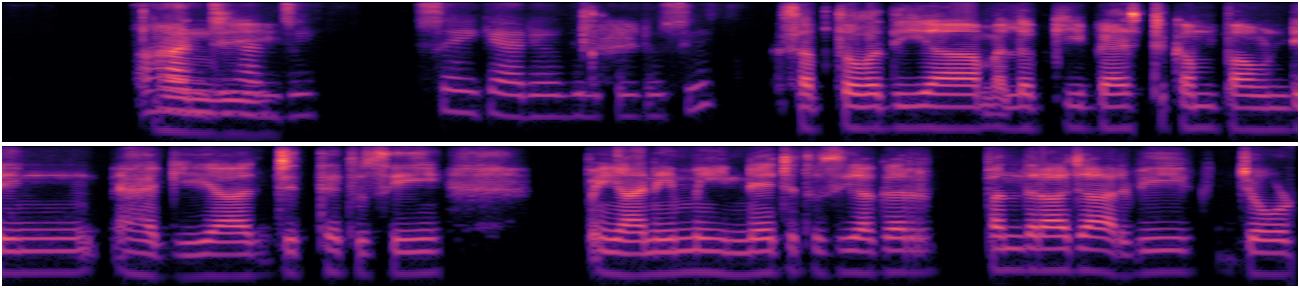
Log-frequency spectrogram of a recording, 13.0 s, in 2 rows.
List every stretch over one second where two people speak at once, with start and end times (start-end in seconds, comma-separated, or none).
none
